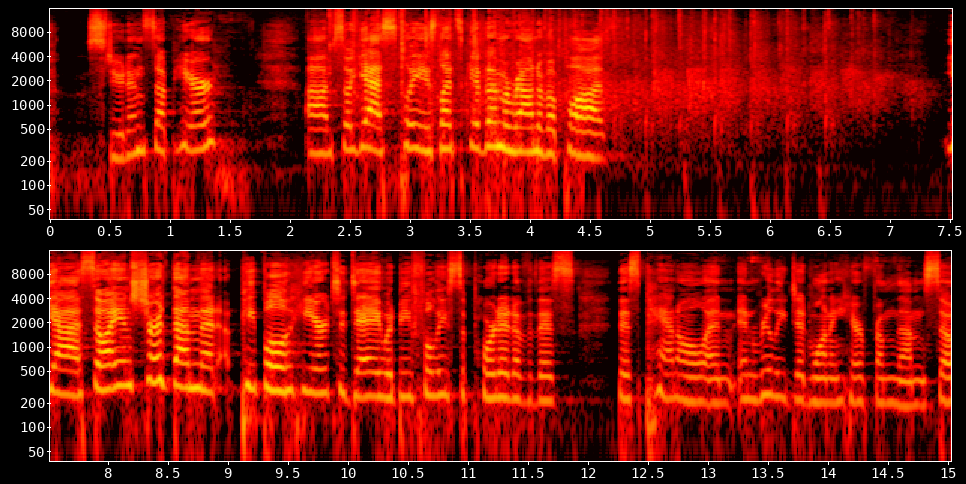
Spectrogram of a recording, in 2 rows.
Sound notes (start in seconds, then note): 5.4 applause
